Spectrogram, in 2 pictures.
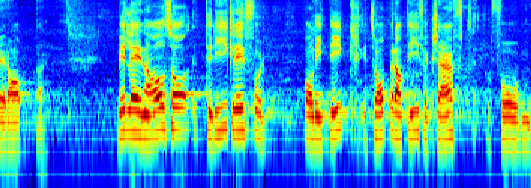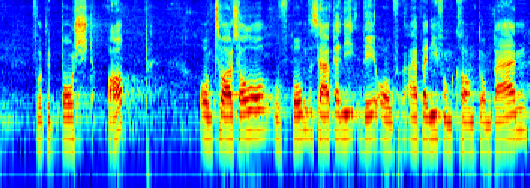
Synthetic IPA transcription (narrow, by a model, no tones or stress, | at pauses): ɛɾɑpːə | mɪɾleːɑlsod̪̥əɾiːɡɾɪfːʊɾpɔlit̪ikχɪt͡sɔpəɾɑt̪iːfəkʃæft̪fo | fɔd̥̪əɾpɔʃtɑp | ʊntt͡svɑːɾsoloufb̥ʊndəsæbəniʋeoufæb̥ənifɔmkʰɑnt̪ɔnbæːrn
